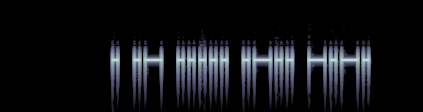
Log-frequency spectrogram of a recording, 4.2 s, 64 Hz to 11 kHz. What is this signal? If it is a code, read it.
Morse code, heard as a keyed tone, about 22 wpm, 700 Hz. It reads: EA5LC
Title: DXCC-100 Call Signs - 5 Characters - Repeated 2x - 22wpm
